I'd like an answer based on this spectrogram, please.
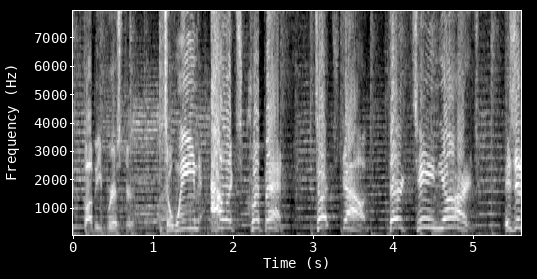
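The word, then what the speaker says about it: Chrebet: Wayne Crevette with a silent H.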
